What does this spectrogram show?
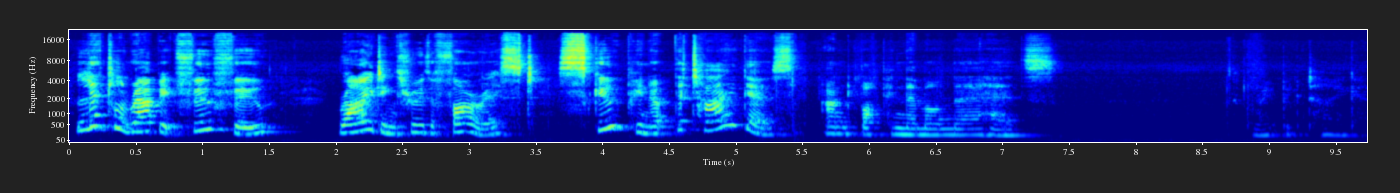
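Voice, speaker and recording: A woman reading a picture book aloud to young children, mixing expressive sing-song lines with hushed chatty asides. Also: on the high side, slow. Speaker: infant school story reader.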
